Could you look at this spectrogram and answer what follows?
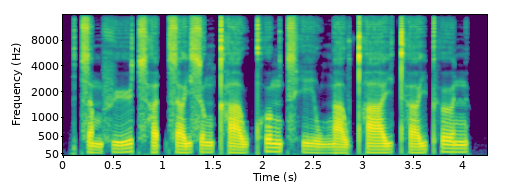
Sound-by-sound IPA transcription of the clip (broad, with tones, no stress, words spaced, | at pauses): t͡sɐ˨˩mfyː˨˥ t͡sʰɐ˨˥t̚sɐ˨˧jsʊ˧ŋ kʰaː˨˩wkʰʊ˥ŋt͡sʰiː˨˩w ŋaː˨˩wt̪ʰaː˨˧j t̪ʰɐ˨˥jpʰɵ˥n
